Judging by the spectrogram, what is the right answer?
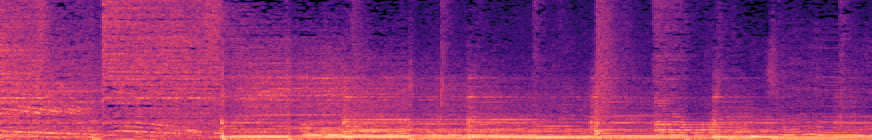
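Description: A live pop band starts a slow ballad: steady held chords over bass with regular drum and cymbal hits, coming in fully about a second and a half in over crowd noise. A male voice starts singing near the end.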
